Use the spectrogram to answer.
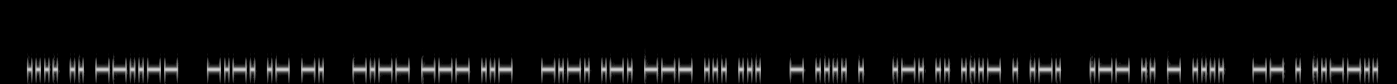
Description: Morse code, heard as a keyed tone, about 28 wpm, 700 Hz. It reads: HI, CAN YOU CROSS THE RIVER WITH ME?
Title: Sentences from Top 1000 Words - Review Part 3 - 28wpm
